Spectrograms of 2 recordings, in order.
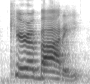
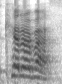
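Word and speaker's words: Kiribati: it wrong every day it is not kyra body it is kirabas island and you can start putting in that now byu admissions to 222.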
